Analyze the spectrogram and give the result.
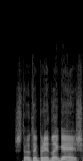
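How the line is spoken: Irritated question. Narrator (Russian): раздраженно спросил он Филимона

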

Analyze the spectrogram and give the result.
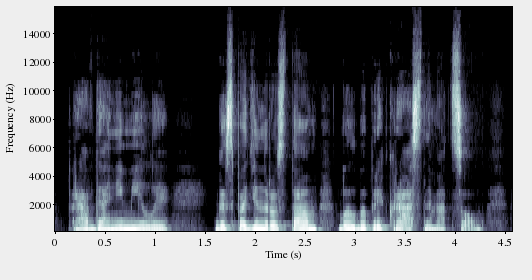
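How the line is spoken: Sighing. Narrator (Russian): вздохнула

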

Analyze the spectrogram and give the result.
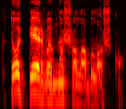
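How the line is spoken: Stern question. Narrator (Russian): строго спросил Поклёп

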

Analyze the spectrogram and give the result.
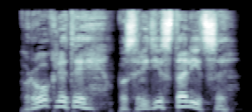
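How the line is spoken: Sigh. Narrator (Russian): вздохнул темный ученик

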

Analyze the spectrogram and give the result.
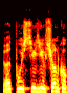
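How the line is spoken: Shouted. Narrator (Russian): крикнул

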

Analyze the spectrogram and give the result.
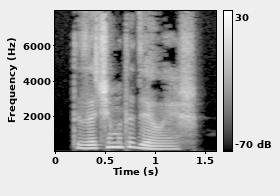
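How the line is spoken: Quiet question. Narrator (Russian): Спрашиваю тихо

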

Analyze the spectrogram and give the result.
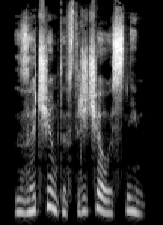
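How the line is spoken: Beastly growl up close. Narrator (Russian): Прорычал он мне в лицо, напоминая того зверя

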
